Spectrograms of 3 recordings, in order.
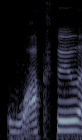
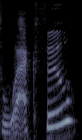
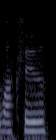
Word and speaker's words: Wakfu: Uh I I did not like that they were pronouncing uh wakfu as wackfu cuz I'm pretty sure the entire like pronunciation is different in French in the French version.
